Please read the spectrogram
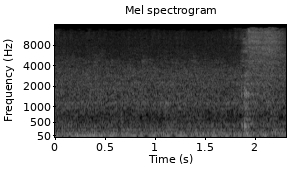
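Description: Steady low background rumble, with no distinct events on top of it.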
